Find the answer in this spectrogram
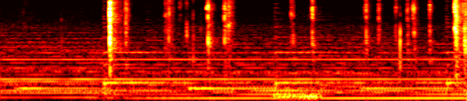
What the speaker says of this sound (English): As soon as I started typing it.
